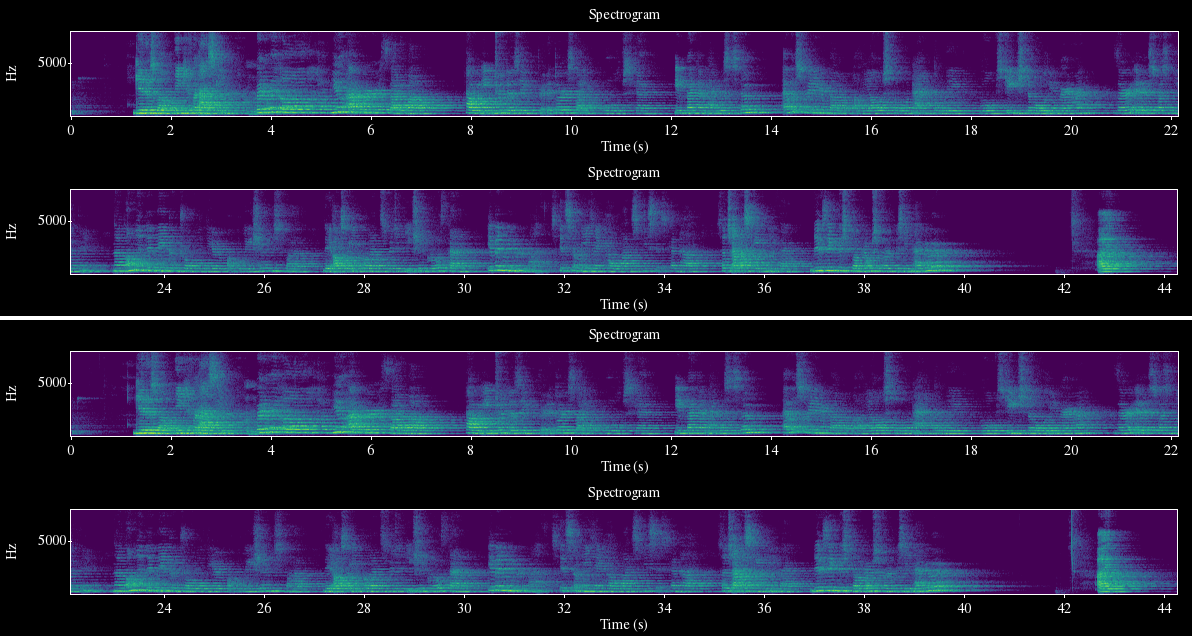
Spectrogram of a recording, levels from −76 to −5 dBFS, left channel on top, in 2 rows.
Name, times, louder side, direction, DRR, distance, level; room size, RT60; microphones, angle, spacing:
voice 1, 1.2-3.1 3.7-7.0 7.9-11.6 12.1-13.7 14.2-17.8 18.2-20.3 20.8-22.6 23.0-26.7 27.2-30.0 30.5-34.7 35.1-36.6 36.9-39.5, equal, 35° left, -7 dB, 0.8 m, -23 dB
voice 2, 42.4-43.0, right 1 dB, 75° right, -1 dB, 0.5 m, -22 dB
4.5 x 2.0 x 4.0 m, 2.5 s
head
